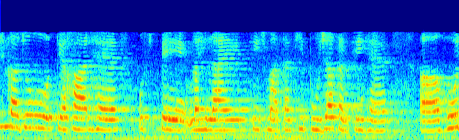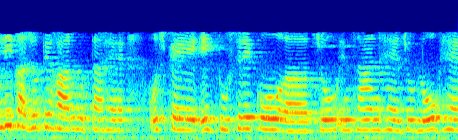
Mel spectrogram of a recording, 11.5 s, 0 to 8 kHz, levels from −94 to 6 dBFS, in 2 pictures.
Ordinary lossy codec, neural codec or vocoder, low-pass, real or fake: AAC, 16 kbps; none; 7.2 kHz; real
